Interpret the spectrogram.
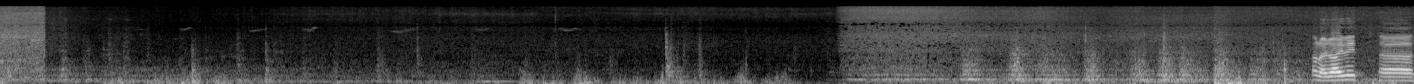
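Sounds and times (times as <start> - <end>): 
steam locomotive injector feeding water into boiler: 0.0 - 0.5, 3.9 - 14.1
clanks and knocks: 0.5 - 7.6, 9.5 - 13.9
speech: 13.1 - 14.1.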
